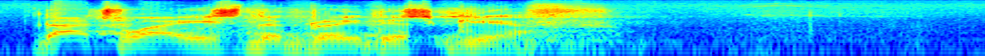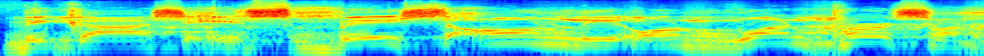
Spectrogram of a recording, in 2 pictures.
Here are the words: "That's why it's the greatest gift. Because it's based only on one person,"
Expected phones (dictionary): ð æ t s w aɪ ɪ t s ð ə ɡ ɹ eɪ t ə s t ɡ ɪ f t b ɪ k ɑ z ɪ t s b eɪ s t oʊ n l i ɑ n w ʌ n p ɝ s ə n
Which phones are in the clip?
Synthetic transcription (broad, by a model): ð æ t s w aɪ ɪ t s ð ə ɡ ɹ eɪ t ə s t ɡ ɪ f t b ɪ k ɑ s ɪ t s b eɪ s t oʊ n l i ɑ n w ʌ n p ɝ s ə n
